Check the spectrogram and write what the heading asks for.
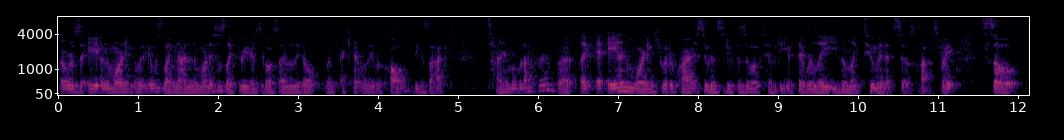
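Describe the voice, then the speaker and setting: A young man tells a story straight to camera, rambling and loose, with "like" dropped into nearly every phrase and plenty of swearing. His voice sits at an ordinary middle pitch. The room around him rings with echo, and a faint ambient hum runs underneath. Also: steady tone, racing, a bit bright. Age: young adult. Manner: rambling, heavy use of "like", profane, incredulous. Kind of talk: casual storytelling vlog.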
